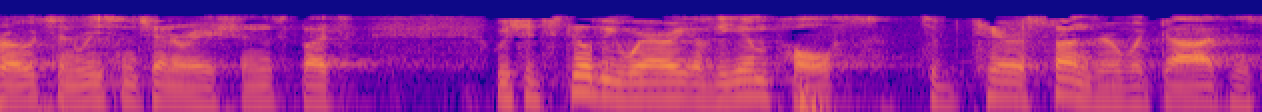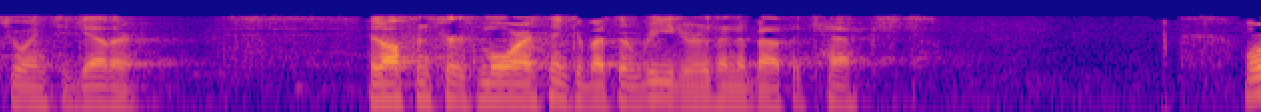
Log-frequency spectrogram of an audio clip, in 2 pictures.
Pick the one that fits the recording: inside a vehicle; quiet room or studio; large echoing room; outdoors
large echoing room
